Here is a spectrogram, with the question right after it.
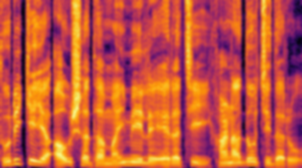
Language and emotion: Kannada, neutral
